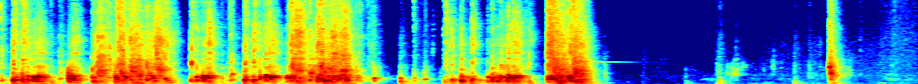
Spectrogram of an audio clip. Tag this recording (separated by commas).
inside a small room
